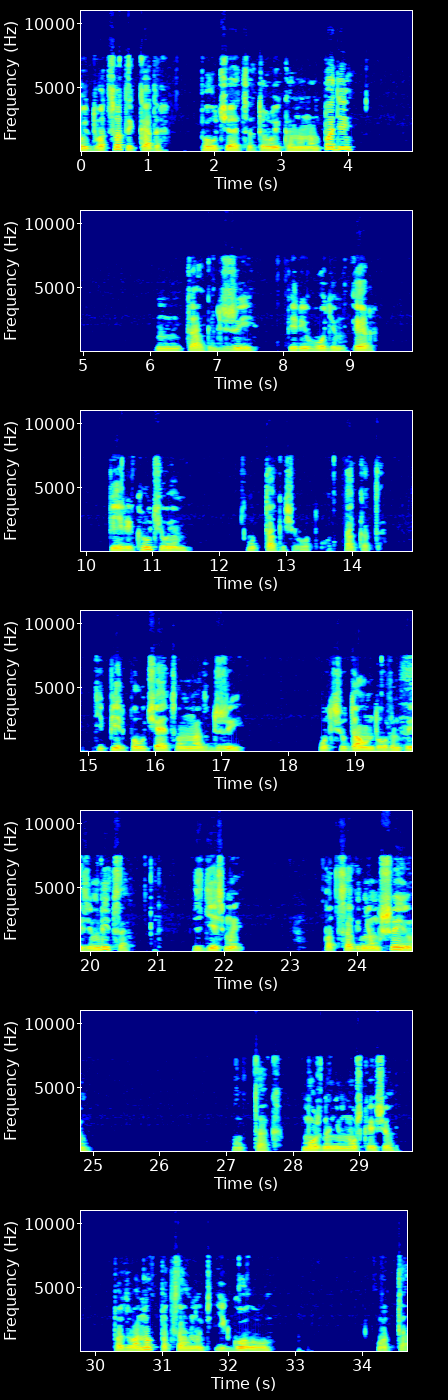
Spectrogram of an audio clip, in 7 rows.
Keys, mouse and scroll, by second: 0.5 click, 2.5 KP_3, 6.8 g, 8.7 r, 12.7 r, 14.9 g, 20.1 shift+middle click, 21.1-23.1 scroll up 1, 23.1 scroll up 3, 23.4 click, 24.5 r, 28.4 click, 29.3 r, 32.1 click, 33.0 r.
